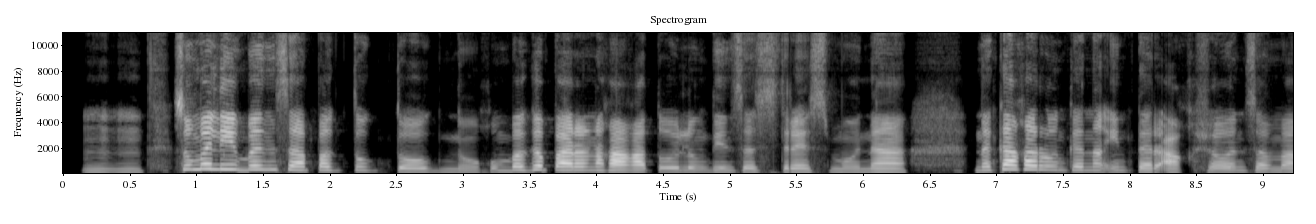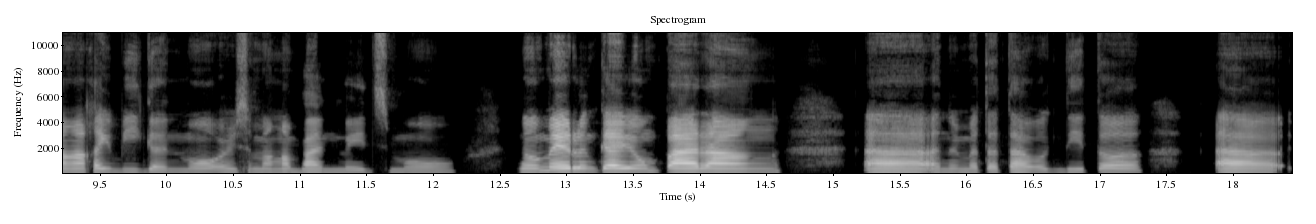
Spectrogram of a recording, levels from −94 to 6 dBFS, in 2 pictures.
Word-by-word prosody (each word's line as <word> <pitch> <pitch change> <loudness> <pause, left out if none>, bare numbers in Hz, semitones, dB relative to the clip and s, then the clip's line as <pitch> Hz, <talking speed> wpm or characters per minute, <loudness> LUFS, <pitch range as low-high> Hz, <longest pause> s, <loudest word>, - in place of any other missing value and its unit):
Mm. 205 -1 -16 0.2
So, 340 +1 +1
maliban 345 -4 +5
sa 295 -2 +2
pagtugtog 255 -6 -6
'no, 175 -3 -15
kumbaga 280 - -1
parang 275 -2 +6
nakakatulong 240 -3 +2
din 230 0 -10
sa 230 -1 -7
stress 215 -1 -5
mo 195 -2 -12
na 205 +1 0 0.5
nagkakaroon 320 +1 +4
ka 280 -1 -4
ng 270 -1 -4
interaksyon 245 +1 -4
sa 240 0 -6
mga 215 -2 -4
kaibigan 190 -4 -11
mo 205 +1 -11
or 195 0 -13
sa 210 - -14
mga 195 -1 -11
bandmates 180 0 -10
mo, 190 +2 -18 0.4
'no? 210 +1 -6
Meron 235 -2 +2
kayong 225 0 +1
parang, 205 -1 +3 0.6
ah, 195 -1 -2
ano 200 - -17
matatawag 190 -1 -9
dito, 210 +6 -10 0.6
ah, 195 -1 -2
215 Hz, 115 wpm, -22 LUFS, 195-245 Hz, 0.6 s, parang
